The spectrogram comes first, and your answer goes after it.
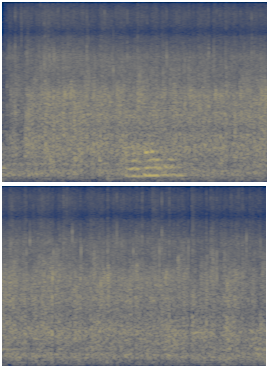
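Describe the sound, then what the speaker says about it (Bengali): Sustained applause from a large crowd at a school Teacher's Day celebration, dense and steady throughout, with a brief voice rising through the clapping near the start. "তাদের জন্য খুব জোরে হাততালি হয়ে যান"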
